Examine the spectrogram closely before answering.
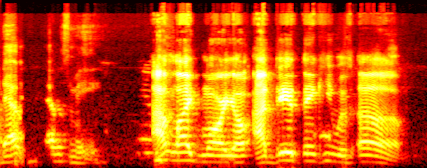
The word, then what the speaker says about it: Mario: in Park and was telling everybody they've been saying his name wrong. It's really Mario.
